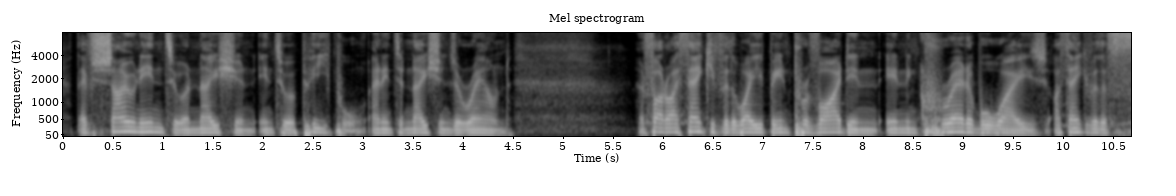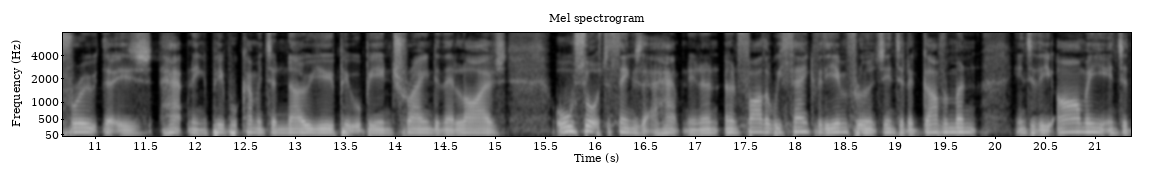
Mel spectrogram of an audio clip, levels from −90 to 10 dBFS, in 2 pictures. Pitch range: 105-120 Hz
